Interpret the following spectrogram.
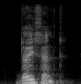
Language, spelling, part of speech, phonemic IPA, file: Afrikaans, duisend, numeral / noun, /ˈdœi̯.sənt/, LL-Q14196 (afr)-duisend.wav
- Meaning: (numeral) thousand; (noun) a thousand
